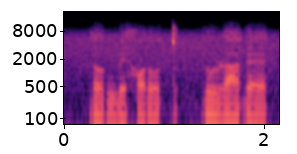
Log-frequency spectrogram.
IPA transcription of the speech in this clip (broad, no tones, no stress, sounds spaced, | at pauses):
ɾ ɤ ŋ͡m e h ɔ ɾ o t | ɾ u ɭ a ɗ ɛ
